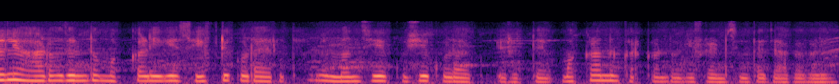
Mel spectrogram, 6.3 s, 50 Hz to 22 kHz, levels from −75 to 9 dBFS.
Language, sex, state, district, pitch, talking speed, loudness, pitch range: Kannada, female, Karnataka, Bijapur, 205 Hz, 150 wpm, -18 LUFS, 180-225 Hz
